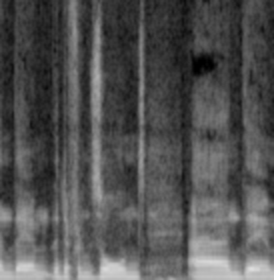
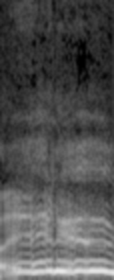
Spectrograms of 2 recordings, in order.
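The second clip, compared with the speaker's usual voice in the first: put-on high sing-song little old lady hello; high wavering granny greeting; Annette Crosby hello. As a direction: coo it like a sweet doddery old lady. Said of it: "doing, like, the Annette Crosby thing".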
